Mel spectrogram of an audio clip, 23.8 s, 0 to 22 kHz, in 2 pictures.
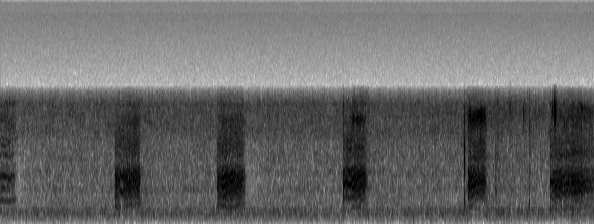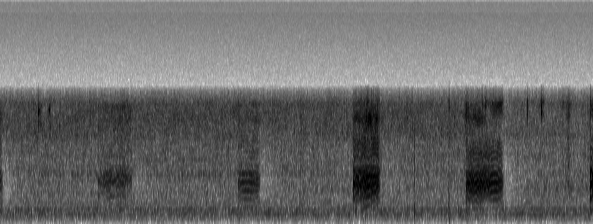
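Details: Snoring from a sleeping white cat: soft, rhythmic snores, about 25 breaths a minute, over a steady low background hum.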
